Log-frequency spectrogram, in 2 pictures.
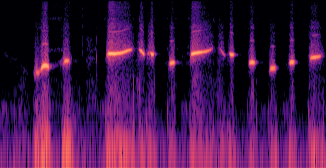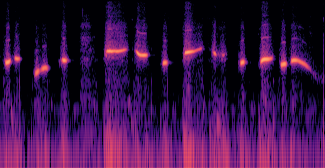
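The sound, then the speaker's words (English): A person whistles a bright, bouncy TV show theme tune, with a steady run of short and held notes rising and falling over about ten seconds and no talking. “I think it went something like this.”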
